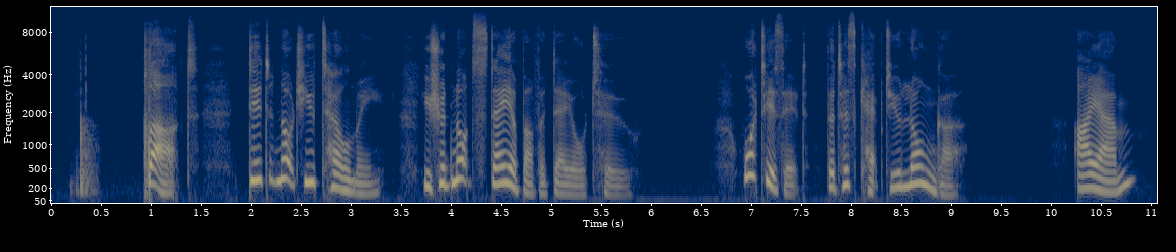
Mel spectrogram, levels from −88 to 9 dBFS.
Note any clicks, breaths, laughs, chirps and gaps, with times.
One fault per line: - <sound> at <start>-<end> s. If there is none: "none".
- tap at 0.2-0.5 s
